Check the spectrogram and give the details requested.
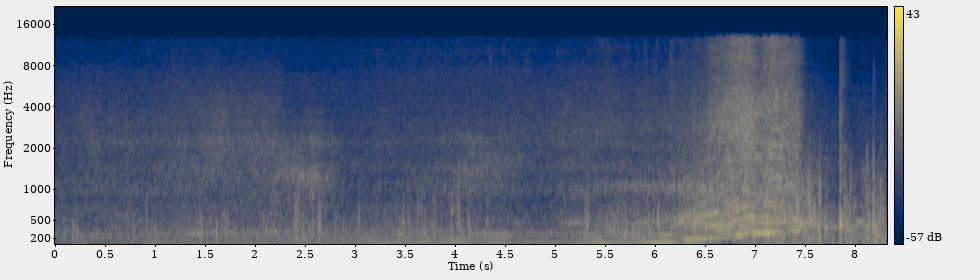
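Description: Nissan Skyline R33 drift car's engine running at low revs as the car creeps, then revving up and accelerating away, its pitch climbing steadily for about two seconds to a loud rush of noise. A few sharp cracks follow near the end.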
